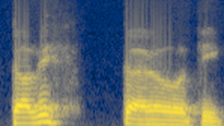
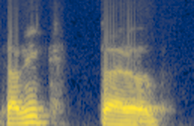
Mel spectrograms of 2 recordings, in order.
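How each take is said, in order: The two takes are said the same way.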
